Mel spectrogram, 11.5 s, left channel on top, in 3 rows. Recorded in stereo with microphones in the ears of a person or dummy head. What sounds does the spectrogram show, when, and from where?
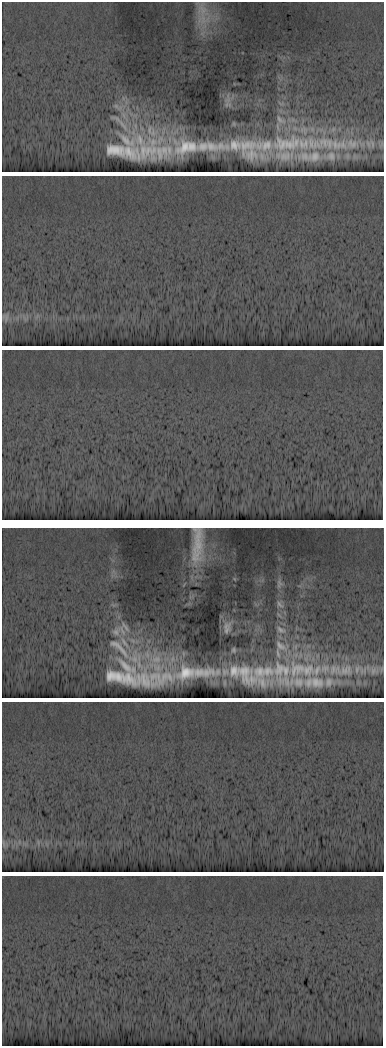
1.0 s a woman speaking: 85° right, 4 m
